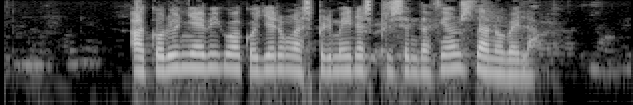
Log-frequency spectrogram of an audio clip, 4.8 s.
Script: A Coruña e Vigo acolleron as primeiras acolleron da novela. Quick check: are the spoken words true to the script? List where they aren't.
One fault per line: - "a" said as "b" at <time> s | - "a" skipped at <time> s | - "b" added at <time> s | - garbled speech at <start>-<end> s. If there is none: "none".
- "acolleron" said as "presentacións" at 2.9 s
